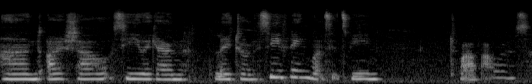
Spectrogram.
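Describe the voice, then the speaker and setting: A woman's high voice, fairly even intonation, noticeable background noise. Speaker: beauty vlogger. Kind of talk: casual talk to camera. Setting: indoors, bedroom.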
